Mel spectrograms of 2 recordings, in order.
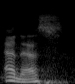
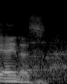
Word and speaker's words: Anas: But so if you want to call me Anas, don't mispronounce me. Call me asshole, but don't call me Anus.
